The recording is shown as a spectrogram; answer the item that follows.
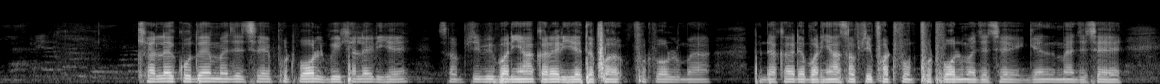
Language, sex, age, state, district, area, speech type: Maithili, male, 30-45, Bihar, Madhepura, rural, spontaneous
